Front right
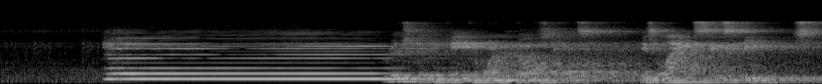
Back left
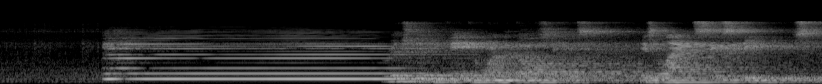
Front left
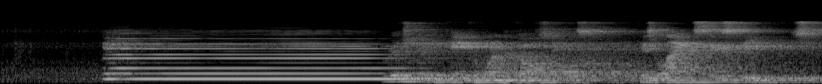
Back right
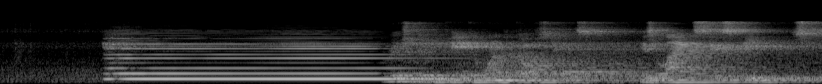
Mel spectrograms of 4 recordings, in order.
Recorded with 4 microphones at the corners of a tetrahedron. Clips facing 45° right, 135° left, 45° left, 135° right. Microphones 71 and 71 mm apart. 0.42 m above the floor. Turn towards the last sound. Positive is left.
turn(degrees=40)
